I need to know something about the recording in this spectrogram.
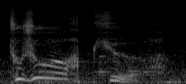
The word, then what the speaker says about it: Toujours pur: Toujours pure.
